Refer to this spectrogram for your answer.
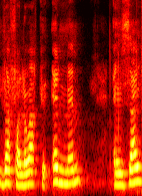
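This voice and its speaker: A woman speaks at a fairly high pitch. Her tone is dark and mellow, and somewhat breathy. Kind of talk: spiritual teaching monologue. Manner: slow; hesitant with fillers.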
